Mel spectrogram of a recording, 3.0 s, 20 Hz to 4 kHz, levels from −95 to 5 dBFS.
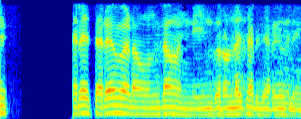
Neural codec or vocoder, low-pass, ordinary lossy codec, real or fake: none; 3.6 kHz; AAC, 16 kbps; real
